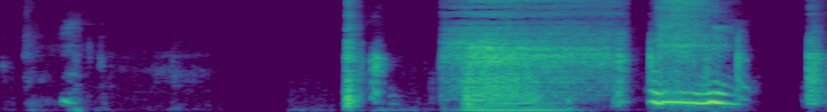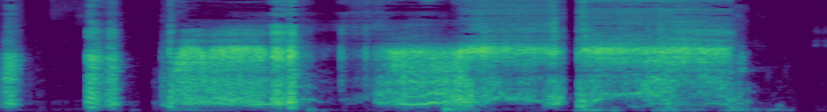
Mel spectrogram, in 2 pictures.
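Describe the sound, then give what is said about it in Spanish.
A voice imitates a dog's fart with a string of loud, spluttering bursts, some short pops and some longer raspy blasts, over several seconds with no talking. “Y después me volteo y veo a mi perro con la cola levantada.”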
